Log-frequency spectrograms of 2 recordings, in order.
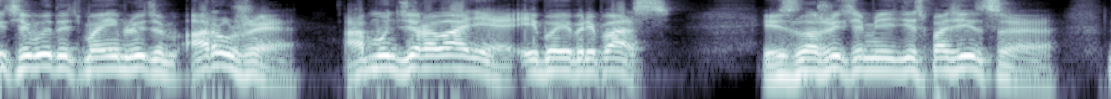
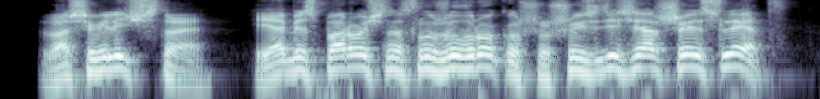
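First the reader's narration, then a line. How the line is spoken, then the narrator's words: Abrupt shift to serious. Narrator (Russian): Резко сменил тон шутливого на серьезный Хабокин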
